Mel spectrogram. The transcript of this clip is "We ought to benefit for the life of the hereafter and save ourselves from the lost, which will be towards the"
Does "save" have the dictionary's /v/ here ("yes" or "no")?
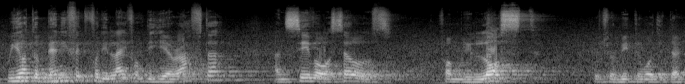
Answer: yes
